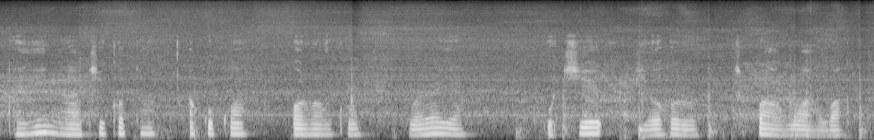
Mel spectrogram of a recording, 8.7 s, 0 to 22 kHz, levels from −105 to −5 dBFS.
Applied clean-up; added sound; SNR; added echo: none; Domestic sounds, home sounds; 9 dB; none.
